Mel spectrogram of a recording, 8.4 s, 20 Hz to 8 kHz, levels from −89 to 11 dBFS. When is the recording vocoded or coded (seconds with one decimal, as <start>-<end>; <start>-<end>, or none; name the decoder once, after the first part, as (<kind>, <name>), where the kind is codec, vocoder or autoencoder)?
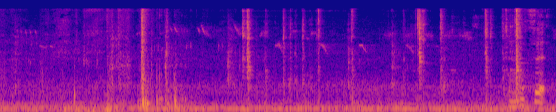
1.2-2.1 (vocoder, WaveNeXt); 3.1-5.2; 5.8-6.5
